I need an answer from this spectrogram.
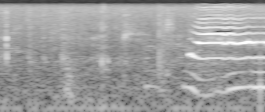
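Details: Russian Blue kittens at a volunteer kitten socialization facility; a high harmonic meow rises in the last half second, sliding and slightly wavering, after quiet room noise and faint human voices.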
